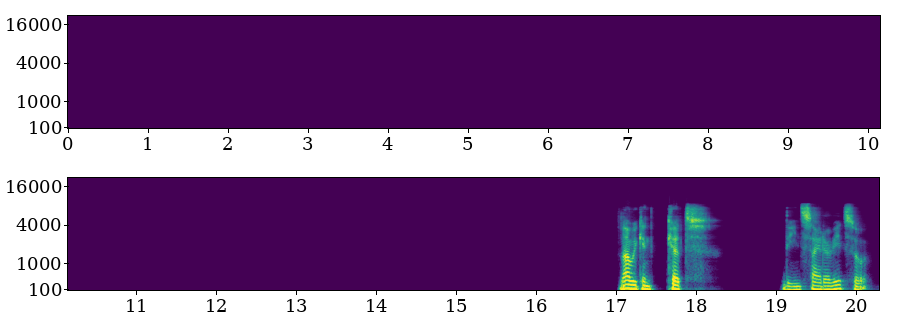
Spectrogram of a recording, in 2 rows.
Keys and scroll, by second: 1.1 Tab, 4.6 2, 5.1 alt+x, 5.6 Escape, 6.1 ctrl+s, 6.9 alt+x, 7.2 f, 8.1 2, 9.3 j, 10.6 1, 12.2-16.9 typing, 12.8 Escape, 13.4 Escape, 14.7 Escape.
